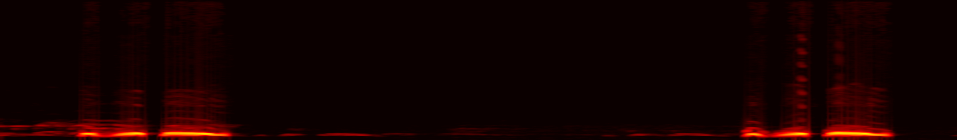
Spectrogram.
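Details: Giọng đồng style song of a spotted dove, meant to provoke fighting and quick cooing in decoy birds; two strong phrases about four seconds apart, stuttered opening notes then a sustained descending coo, faint soft notes in the gap.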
